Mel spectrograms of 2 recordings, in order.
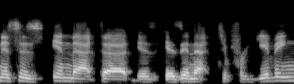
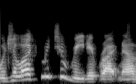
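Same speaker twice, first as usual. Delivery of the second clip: light, playful put-on British accent. Offering to read the morning affirmations aloud in a put-on British accent. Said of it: "That's my little British accent".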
